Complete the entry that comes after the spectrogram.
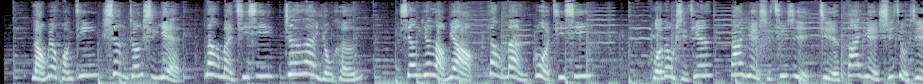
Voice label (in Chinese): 女声老庙黄金珠宝类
